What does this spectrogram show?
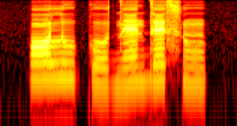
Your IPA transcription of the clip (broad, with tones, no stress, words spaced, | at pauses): ɔ˦lu˦˨ko˨ dɛ̃˨˦ dɛ˦sũ˧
